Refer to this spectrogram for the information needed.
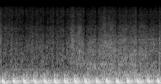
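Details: Suzuki Satria FU single-cylinder idling after the exhaust camshaft decompressor was removed: even, steady low thumping at about nine beats a second, with no ticking or clatter; the earlier tek-tek ticking is gone and it idles smoothly.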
